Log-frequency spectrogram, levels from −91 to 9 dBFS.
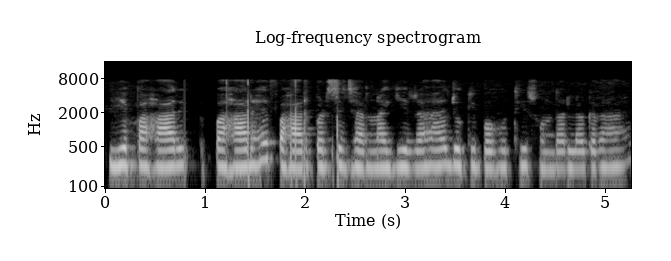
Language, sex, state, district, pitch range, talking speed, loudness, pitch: Hindi, female, Bihar, Sitamarhi, 215-230 Hz, 215 wpm, -22 LUFS, 220 Hz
